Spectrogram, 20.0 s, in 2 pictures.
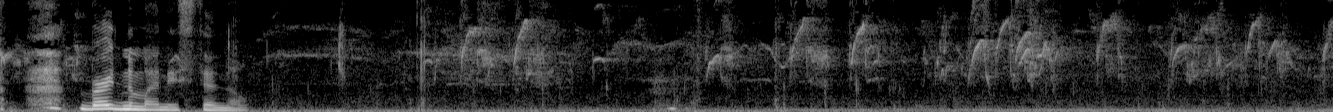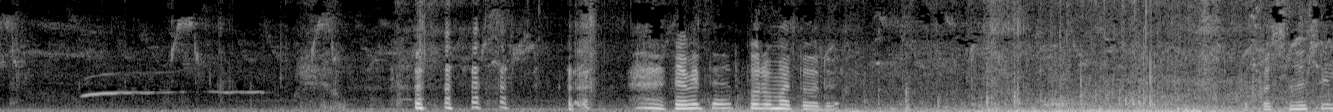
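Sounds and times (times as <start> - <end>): small birds chirping: 0.0 - 20.0
rising whistled bird note: 10.5 - 12.6.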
